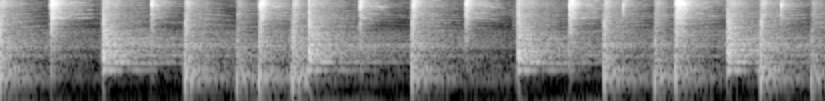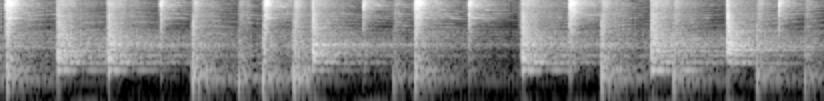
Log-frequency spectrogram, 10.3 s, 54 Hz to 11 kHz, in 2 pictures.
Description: Index of /90_sSampleCDs/Best Service ProSamples vol.24 - Breakbeat [AKAI] 1CD/Partition B/ONE HAND 093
